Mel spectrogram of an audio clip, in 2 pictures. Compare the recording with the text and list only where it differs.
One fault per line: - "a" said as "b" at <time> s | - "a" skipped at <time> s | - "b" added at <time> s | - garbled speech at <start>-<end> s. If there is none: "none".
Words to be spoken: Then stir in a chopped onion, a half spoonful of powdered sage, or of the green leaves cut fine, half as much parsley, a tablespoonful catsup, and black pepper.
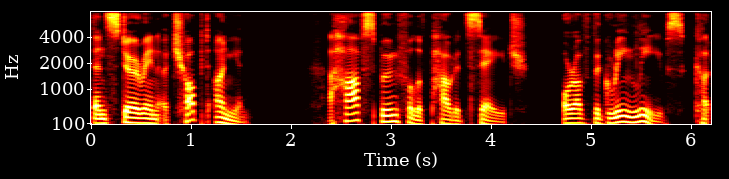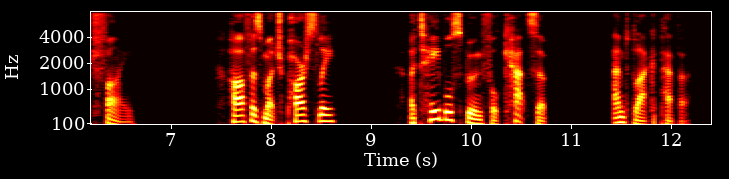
none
